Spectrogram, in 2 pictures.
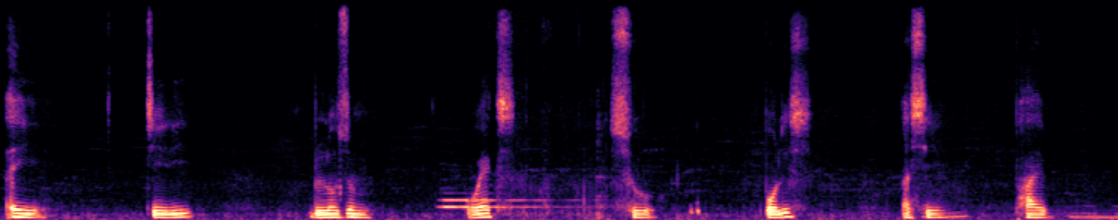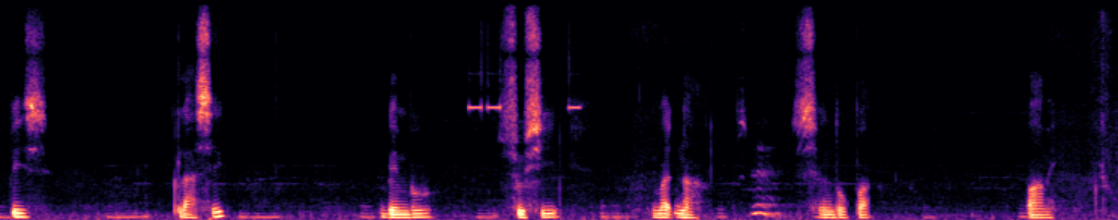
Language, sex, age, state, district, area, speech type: Manipuri, male, 18-30, Manipur, Kangpokpi, urban, read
